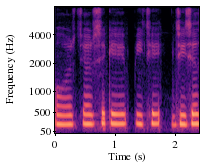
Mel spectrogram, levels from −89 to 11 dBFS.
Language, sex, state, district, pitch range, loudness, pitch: Hindi, female, Chhattisgarh, Bastar, 220-230 Hz, -16 LUFS, 225 Hz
